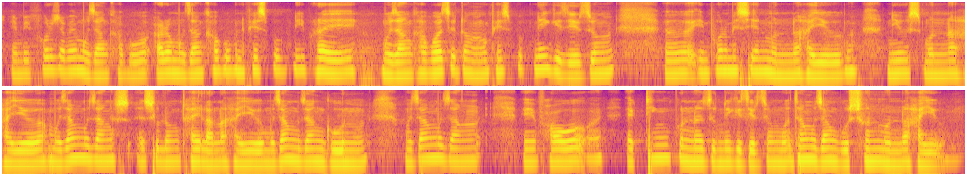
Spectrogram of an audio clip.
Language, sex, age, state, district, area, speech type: Bodo, male, 30-45, Assam, Kokrajhar, urban, spontaneous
